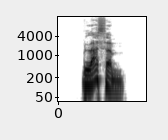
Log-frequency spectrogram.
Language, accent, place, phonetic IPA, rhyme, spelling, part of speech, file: German, Germany, Berlin, [ˈblasm̩], -asm̩, blassem, adjective, De-blassem.ogg
- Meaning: strong dative masculine/neuter singular of blass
